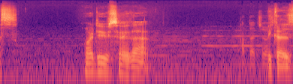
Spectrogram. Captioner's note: voiceover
